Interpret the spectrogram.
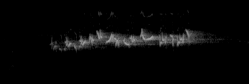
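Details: Western Purple Finch song: one short, bubbly, ascending warble of about one and a half seconds, a discrete phrase, high and clear with no harsh buzzy or rough notes.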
